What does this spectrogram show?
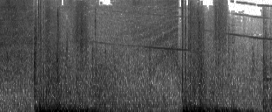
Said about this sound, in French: Feux d'artifice, waouh, c'est beau, c'est les fêtes, c'est les fêtes. Absolument. Ah non, ça rend bien. Hein. Donc en tout cas, voilà, vous avez déjà votre feu d'artifice du nouvel an, un peu en avance. C'était un boulet de canon, ça, non?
